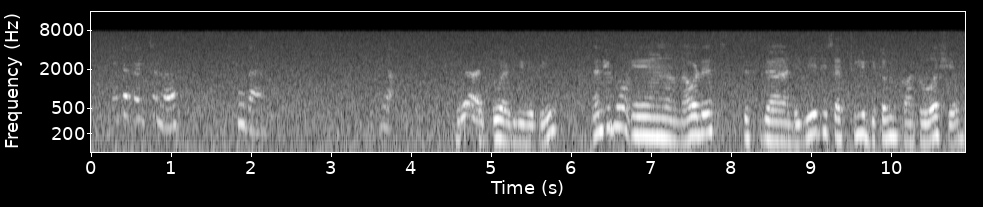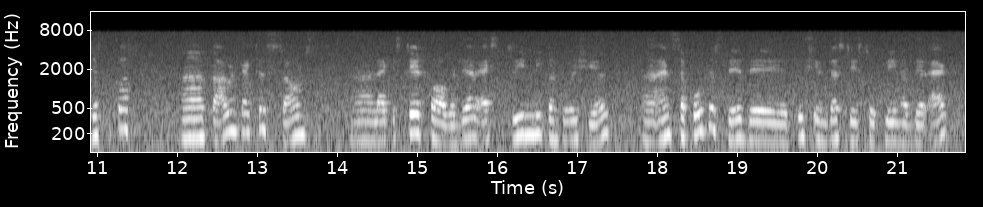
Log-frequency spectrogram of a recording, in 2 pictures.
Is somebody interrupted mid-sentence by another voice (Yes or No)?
No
